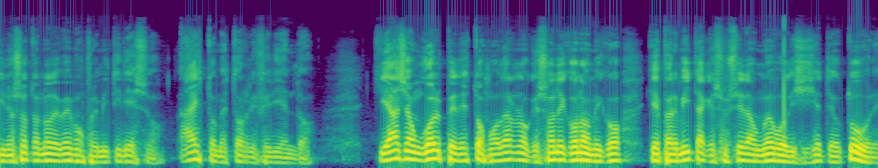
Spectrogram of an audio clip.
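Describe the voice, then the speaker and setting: The background stays quiet. His tone is dark and mellow, with ordinary pitch variation. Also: fairly quick pace. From Argentina. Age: 60s. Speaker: union leader and legislator; speaker. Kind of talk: speech to an audience. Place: hall. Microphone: handheld.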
